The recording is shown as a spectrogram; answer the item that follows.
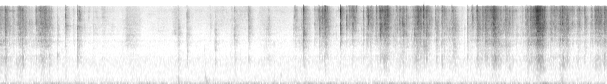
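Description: Foil wrappers of Prizm football card packs crinkling and crackling as they are handled and torn open by hand, sparse at first and busier in the second half.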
